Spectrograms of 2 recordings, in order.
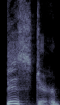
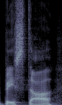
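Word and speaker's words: Bicester: England in a town that apparently is called bister but is spelled by Chester and locals uh informing is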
